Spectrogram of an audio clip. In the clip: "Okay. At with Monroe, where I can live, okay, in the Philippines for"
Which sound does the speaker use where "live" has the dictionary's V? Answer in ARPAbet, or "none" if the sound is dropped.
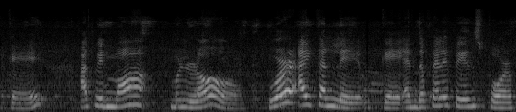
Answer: none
